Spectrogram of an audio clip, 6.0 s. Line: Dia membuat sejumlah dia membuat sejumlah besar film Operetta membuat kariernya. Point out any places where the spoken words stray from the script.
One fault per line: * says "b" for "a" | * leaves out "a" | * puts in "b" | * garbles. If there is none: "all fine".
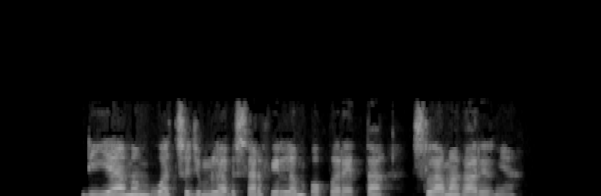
* leaves out "dia membuat sejumlah"
* says "selama" for "membuat"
